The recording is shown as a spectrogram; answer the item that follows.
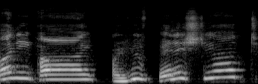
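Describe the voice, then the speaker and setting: Shouting in a put-on character voice, someone speaks at a fairly slow pace with a fairly high pitch. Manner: yelling.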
